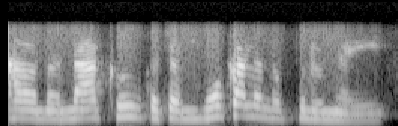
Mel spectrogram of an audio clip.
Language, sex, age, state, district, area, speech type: Telugu, female, 60+, Telangana, Hyderabad, urban, conversation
